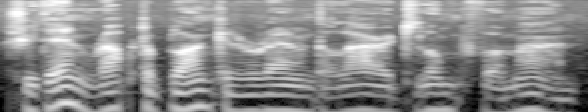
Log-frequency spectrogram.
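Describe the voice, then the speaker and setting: A man's voice: deep voice, steady tone, moderate pace, a little hiss or hum. A man giving scripted storytelling narration of a mythic legend.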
